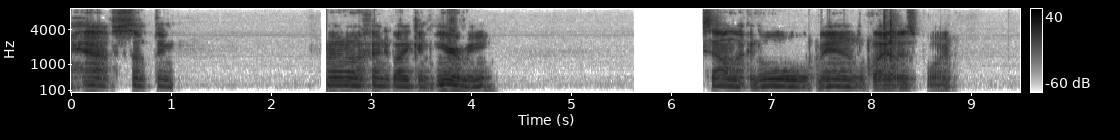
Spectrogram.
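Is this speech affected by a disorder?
No.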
